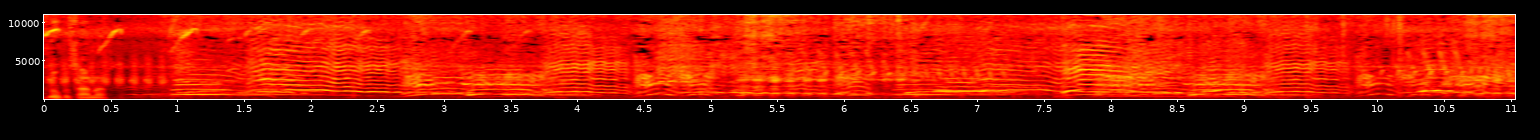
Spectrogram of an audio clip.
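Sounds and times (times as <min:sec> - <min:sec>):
goats bleating: 0:00.4 - 0:11.0.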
